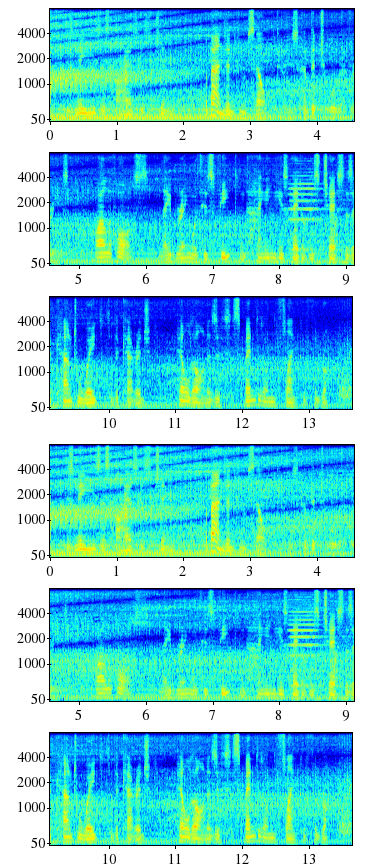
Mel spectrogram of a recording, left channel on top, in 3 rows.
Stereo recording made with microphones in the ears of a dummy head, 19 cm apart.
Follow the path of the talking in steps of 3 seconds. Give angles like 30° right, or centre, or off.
40° right, 30° left, 10° left, 40° right, 50° right.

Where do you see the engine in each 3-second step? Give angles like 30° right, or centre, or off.
20° right, 50° right, 50° right, 60° right, 60° right.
